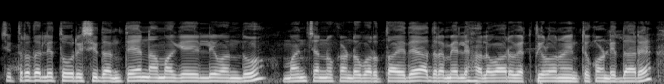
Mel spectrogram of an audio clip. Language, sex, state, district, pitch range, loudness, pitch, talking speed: Kannada, male, Karnataka, Bidar, 150-165 Hz, -11 LUFS, 155 Hz, 145 wpm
